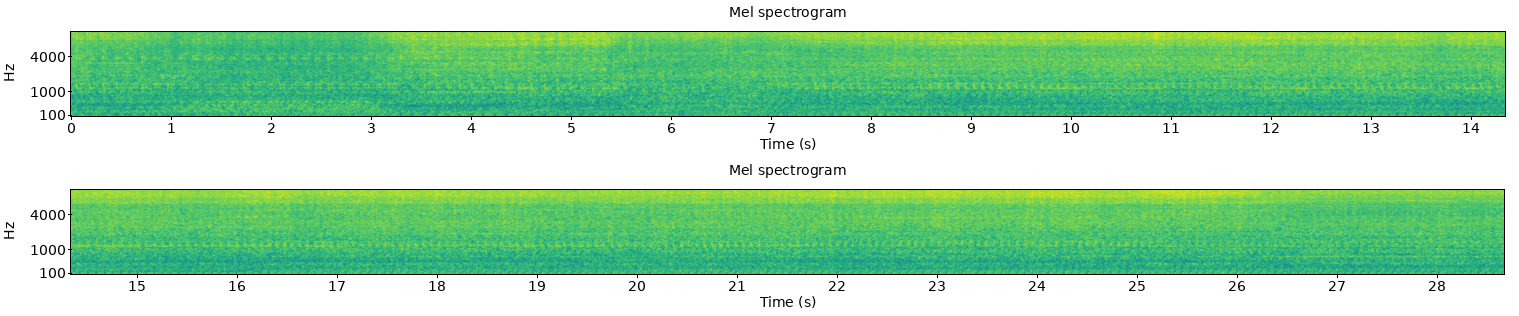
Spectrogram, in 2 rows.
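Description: Władimirec T-25 tractor's two-cylinder air-cooled diesel running steadily as the tractor drives along, heard from the open, cabless driver's seat.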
